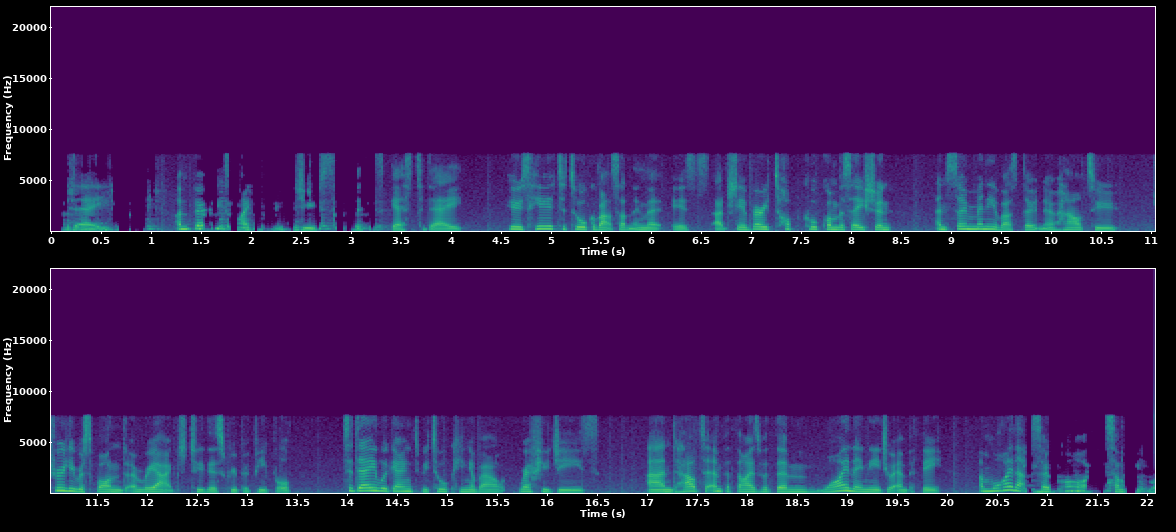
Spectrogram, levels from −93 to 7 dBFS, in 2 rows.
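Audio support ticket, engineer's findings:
Speech suppressed in double talk: talker's speech dips hard or breaks into pieces at 0.0–0.53 s, 1.53–3.18 s and 20.81–22.08 s, drops of roughly 30 to 40 dB. Likely the echo canceller treating overlapping talk as echo and attenuating both.

Other side's voice leaking through: a second, fainter voice audible under the talker at 0.16–3.39 s (about 15 dB down) and 20.76–22.01 s (about 10 dB down). Residual loudspeaker echo the canceller likely failed to subtract from the mic.

Background gated by the echo canceller: room sound briefly drops out at 0.82–0.94 s, about 31 dB deep for roughly a tenth of a second, then returns. The canceller clamped the mic while the loudspeaker played, then released it.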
